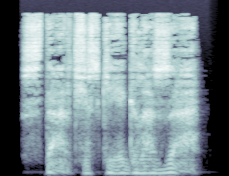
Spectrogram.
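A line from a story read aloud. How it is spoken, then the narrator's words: Annoyed grumble. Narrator (Russian): с досадой проворчал он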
